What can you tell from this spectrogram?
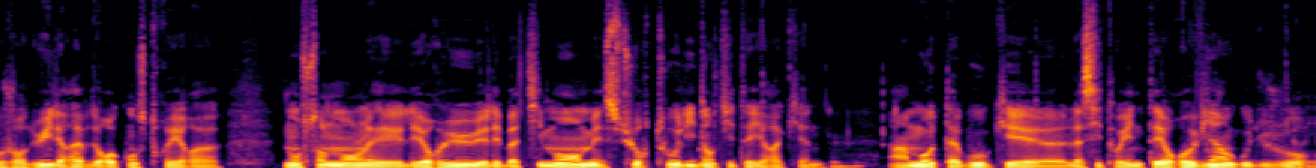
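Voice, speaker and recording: An ordinary speaking voice moves at a fairly quick pace with fairly even intonation. The sound is dry and close, with no echo. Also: man. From France, Iraqi family. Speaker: war reporter. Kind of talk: radio interview.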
